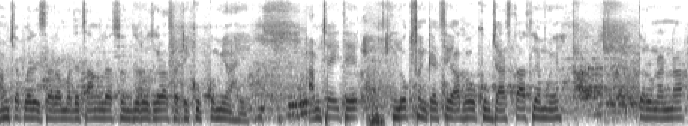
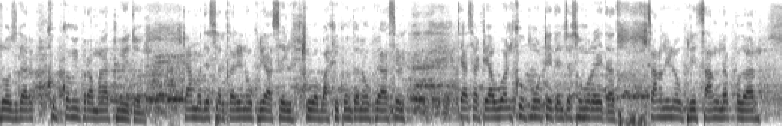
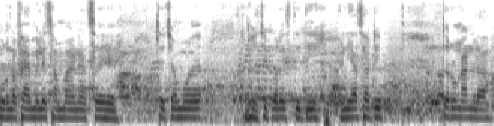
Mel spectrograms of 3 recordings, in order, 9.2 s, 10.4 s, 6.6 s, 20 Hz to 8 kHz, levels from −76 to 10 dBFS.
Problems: constant background noise, continuous background conversations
